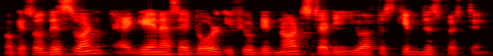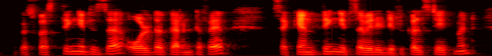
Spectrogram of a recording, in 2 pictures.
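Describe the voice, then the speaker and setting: Fast-talking Indian man, blunt teacher. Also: medium pitch, breathy edge. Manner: blunt, stern, didactic; repeats "okay" as a verbal tic. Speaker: exam coaching teacher. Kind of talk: informal lecture explaining exam questions.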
